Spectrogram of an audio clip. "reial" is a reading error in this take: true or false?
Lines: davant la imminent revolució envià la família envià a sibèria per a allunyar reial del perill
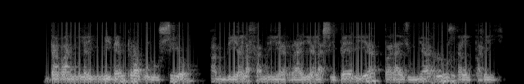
true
